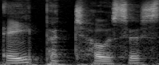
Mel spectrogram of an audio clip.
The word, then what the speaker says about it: apoptosis: in a process called apoptosis. The P is silent.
